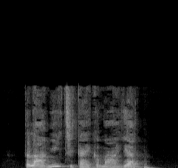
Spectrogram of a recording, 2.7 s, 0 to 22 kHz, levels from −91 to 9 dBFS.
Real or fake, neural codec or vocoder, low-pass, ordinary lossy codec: fake; vocoder, 44.1 kHz, 128 mel bands, Pupu-Vocoder; 10.8 kHz; AAC, 32 kbps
